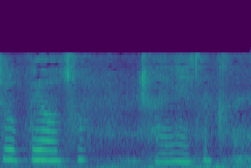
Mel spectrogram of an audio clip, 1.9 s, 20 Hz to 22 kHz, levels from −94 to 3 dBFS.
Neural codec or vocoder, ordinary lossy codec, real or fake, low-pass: codec, 24 kHz, 0.5 kbps, DualCodec; MP3, 24 kbps; fake; 7.2 kHz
